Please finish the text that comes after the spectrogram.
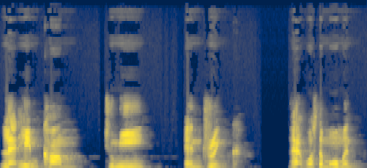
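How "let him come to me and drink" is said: imitating raised voice. Preacher voices Jesus crying out over the noisy worshippers, mildly raised voice. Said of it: "raised his voice and cried out".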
